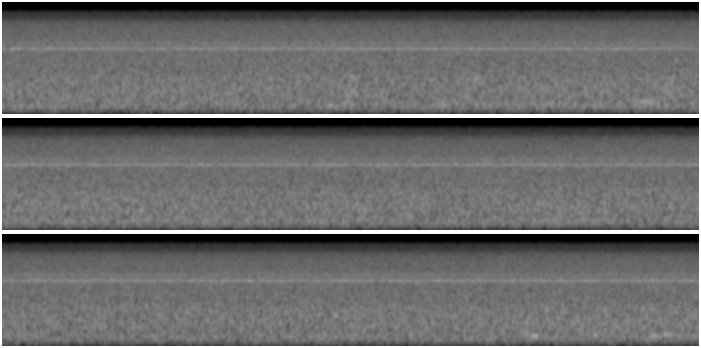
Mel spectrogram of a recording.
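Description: Rushing water of a river cascading over rocks in a small waterfall: a dense, steady roar of white water that does not change. A thin, steady high-pitched tone sits over it.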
